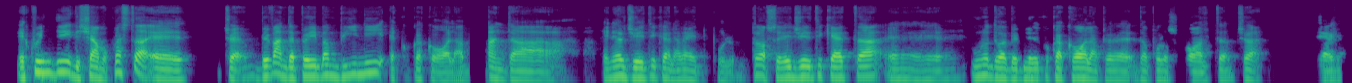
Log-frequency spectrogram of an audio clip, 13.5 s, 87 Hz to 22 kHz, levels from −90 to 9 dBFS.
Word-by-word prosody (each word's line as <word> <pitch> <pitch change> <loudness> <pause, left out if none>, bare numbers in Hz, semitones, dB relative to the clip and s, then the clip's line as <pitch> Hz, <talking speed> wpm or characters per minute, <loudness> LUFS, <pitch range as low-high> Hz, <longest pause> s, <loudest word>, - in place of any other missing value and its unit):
e 125 - +1
quindi 185 +4 +4
diciamo 125 -4 +2
questa 185 0 +3
è 105 -2 +2 0.3
cioè 130 - 0
bevanda 130 +1 +3
per 140 - +4
i 140 - +5
bambini 150 +5 -1
è - - -7
Coca-Cola, 90 +1 -4 0.2
bevanda 100 -6 -2 0.2
energetica 125 0 +1
è - - -1
la 105 0 -4
Red 100 -5 -5
Bull, 100 +8 -14
però 150 - +1
se 125 - -3
leggi 125 +1 +2
l'etichetta, 135 0 +2
ehm, 110 0 -8
uno 140 +3 -1
dovrebbe 120 -4 +3
bere 115 +1 -1
Coca-Cola 120 -2 +2
per 105 -1 -4
dopo 105 +1 -6
lo 100 - -4
sport 95 -2 -4
cioè, - - -4 0.5
okay? 100 0 -3
120 Hz, 145 wpm, -22 LUFS, 105-135 Hz, 0.5 s, i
